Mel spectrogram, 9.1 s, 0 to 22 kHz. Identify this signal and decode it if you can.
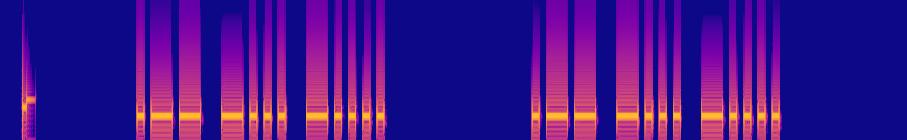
Morse code, heard as a keyed tone, about 17 wpm, 700 Hz. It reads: WB6 WB6
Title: USA Call Sign Prefixes - Repeated 2x - 17wpm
